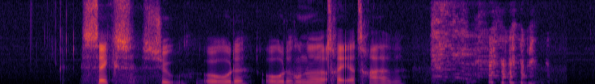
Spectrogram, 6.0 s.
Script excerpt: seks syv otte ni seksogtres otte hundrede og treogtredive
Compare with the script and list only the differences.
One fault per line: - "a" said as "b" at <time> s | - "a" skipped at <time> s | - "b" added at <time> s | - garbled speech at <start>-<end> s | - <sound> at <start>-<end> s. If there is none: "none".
- "ni seksogtres" skipped at 2.5 s
- "og" skipped at 3.3 s
- laugh at 4.3-5.5 s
